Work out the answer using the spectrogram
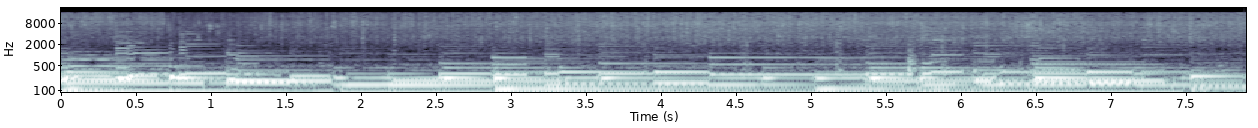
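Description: Onion, garlic and wood ear mushrooms sizzling in hot oil in a frying pan as they are stirred with a spatula, a steady frying hiss. Background music with held chords and a bass line runs under it.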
